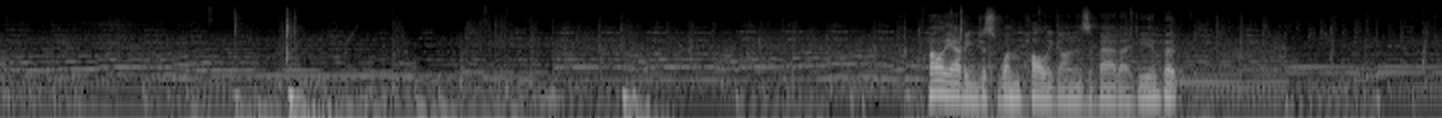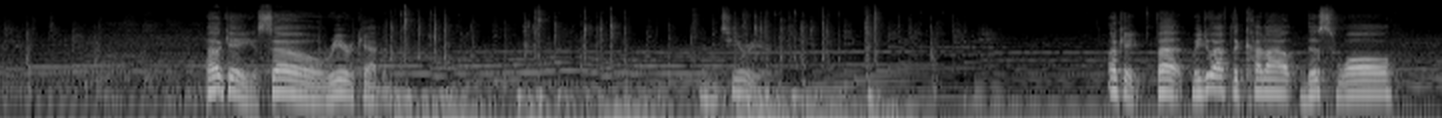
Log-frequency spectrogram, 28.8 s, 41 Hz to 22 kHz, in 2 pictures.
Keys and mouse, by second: 0.0 click, 0.0 f, 1.1 shift+click, 2.9 f, 4.7 middle click, 6.2 f, 6.9-8.3 middle drag, 9.2 shift+middle click, 10.4 middle click, 12.6-14.2 middle drag, 17.0-23.7 drag, 24.1 ctrl+p, 24.6-25.9 middle drag, 26.7 click, 27.4 click.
